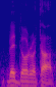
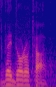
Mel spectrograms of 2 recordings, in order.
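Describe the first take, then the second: First: The word begins with a B sound. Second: The word begins with a V sound. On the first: "I'll pronounce it as a more of a B sound" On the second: "But technically, you're absolutely right. It's vedorotav"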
